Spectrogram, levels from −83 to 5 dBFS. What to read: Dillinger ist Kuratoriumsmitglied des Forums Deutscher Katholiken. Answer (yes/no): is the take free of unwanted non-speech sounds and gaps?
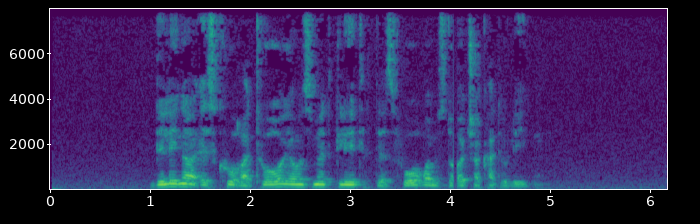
no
